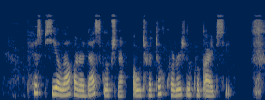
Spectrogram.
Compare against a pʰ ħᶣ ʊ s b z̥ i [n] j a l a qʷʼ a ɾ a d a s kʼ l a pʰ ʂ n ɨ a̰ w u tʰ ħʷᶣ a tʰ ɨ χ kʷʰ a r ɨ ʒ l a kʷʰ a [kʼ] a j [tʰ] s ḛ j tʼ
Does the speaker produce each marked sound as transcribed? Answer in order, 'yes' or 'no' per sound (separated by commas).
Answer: no, yes, no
